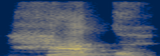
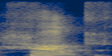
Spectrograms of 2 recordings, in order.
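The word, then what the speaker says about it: حق: There's this word in Persian, the word, the way you pronounce it is hag, which is a weird word, hag. Like it would be like H-A, I don't know, Q-G-H, like hag, okay?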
